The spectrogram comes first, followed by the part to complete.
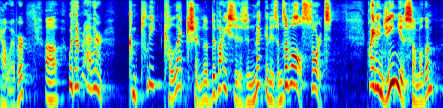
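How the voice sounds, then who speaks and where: A man playing a flustered, bumbling older gentleman doctor with a hesitant, stammering delivery in a live radio play. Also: fairly high pitch, vocal fry, heavily acted. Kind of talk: live recreation of 1940s radio drama.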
